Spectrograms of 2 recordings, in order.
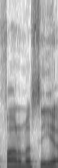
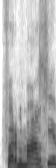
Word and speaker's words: farmácia: Farmácia because you have the accent on the second A, right? It's farmácia. And the accent always tells you that where the accent is, you stress that syllable.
